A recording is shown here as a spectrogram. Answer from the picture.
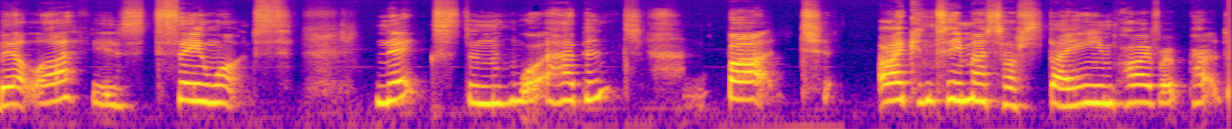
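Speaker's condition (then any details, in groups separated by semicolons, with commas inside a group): Ataxic cerebral palsy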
